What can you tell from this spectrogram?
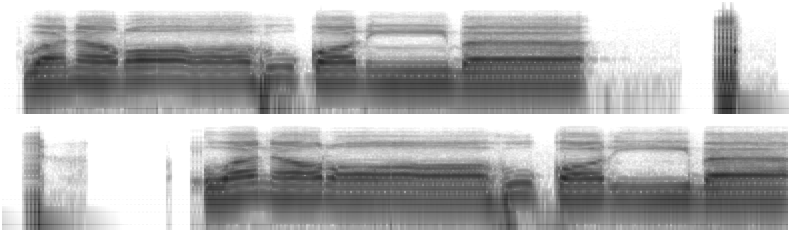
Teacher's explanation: ونراہ را کے اوپر کھڑا زبر ہے، را کو ایک الف کے برابر لمبا کر کے پڑھیں گے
